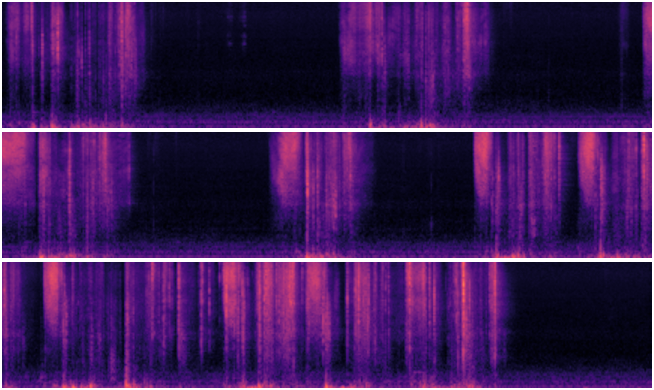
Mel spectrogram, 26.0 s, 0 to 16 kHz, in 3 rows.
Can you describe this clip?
Paper turning 2
More paper being turned. Good for office sound effects.
foley, office, office-sounds, Paper, rustle, turning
